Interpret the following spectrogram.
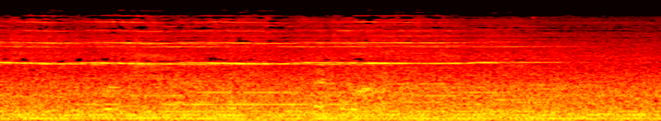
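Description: Train wheels squealing on the rails: one steady high-pitched squeal that stops shortly before the end. A standing train hums low underneath.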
